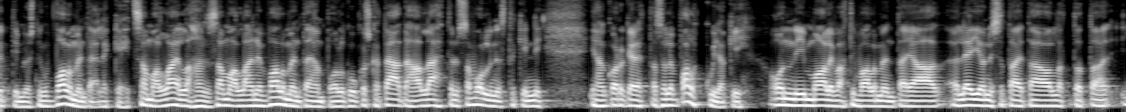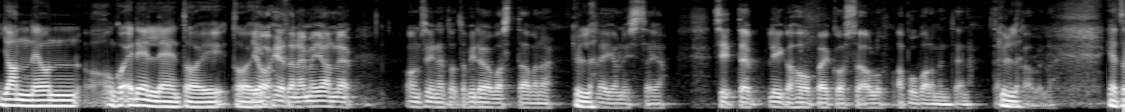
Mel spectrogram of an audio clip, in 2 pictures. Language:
Finnish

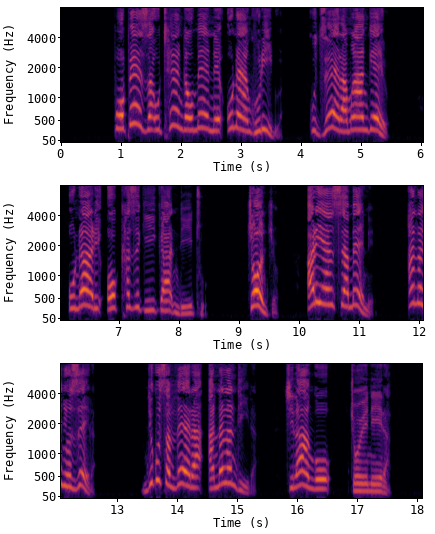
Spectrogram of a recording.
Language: Nyanja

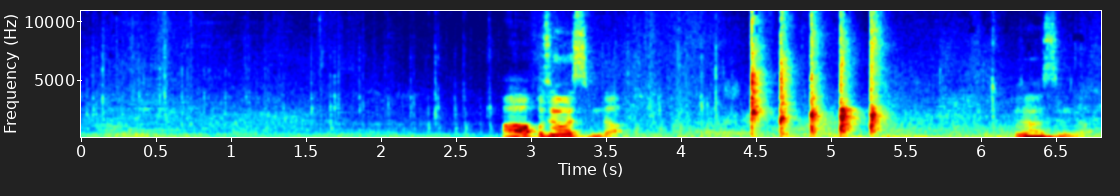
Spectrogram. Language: Korean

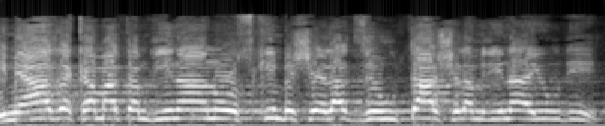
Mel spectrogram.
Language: Hebrew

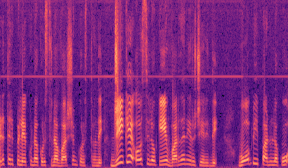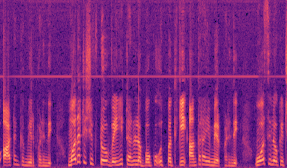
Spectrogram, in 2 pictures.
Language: Hindi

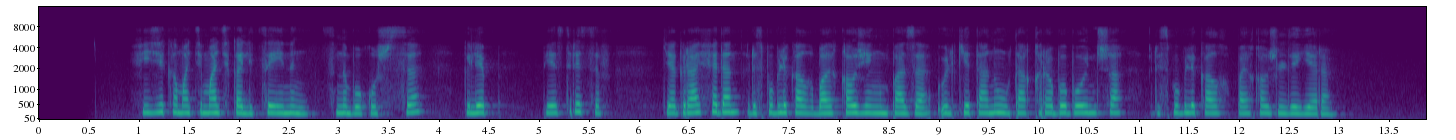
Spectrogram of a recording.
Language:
Kazakh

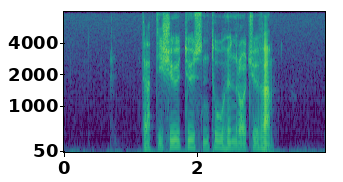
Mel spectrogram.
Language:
Norwegian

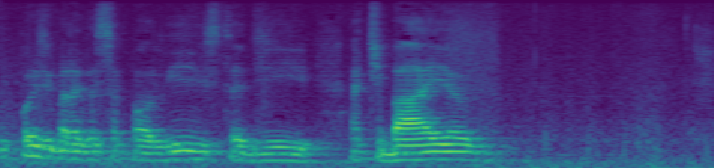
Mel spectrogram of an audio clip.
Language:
Portuguese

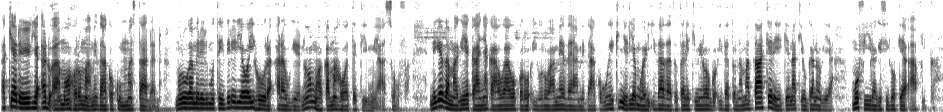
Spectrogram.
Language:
Kikuyu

